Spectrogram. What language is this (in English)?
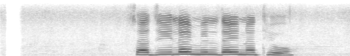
Nepali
